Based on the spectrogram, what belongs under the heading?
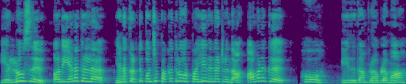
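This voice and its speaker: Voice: sits high, brisk, lightly acted. A voice actor playing a young man in a cartoon who is exasperated, teasing and talks to himself. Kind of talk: Tamil cartoon voice acting.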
